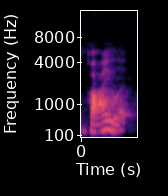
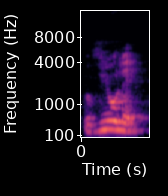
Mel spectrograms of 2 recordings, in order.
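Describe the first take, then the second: First: Said in the usual way. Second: Violet as French vee-oh-LAY, no English ending; French pronunciation. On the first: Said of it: "like the English word violet". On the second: Shown as a demonstration. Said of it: "the French word for purple is violet".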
